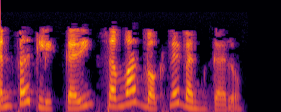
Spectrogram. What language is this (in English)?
Gujarati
